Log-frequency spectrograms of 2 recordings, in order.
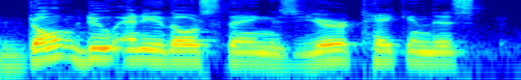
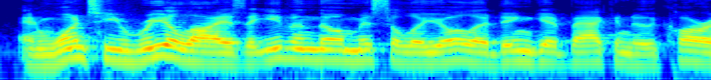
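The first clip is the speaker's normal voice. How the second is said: ordinary talk, nothing marked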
